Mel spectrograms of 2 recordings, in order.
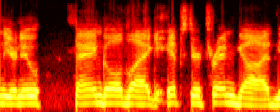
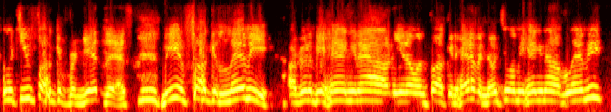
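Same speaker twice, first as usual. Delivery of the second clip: high, rowdy boasting character; pitched-up swaggering party voice; Jesus; 5 semitones higher than usual. Acted. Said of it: "He's like".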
